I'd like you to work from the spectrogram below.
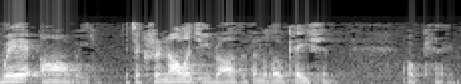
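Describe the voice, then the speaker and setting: Over noticeable background noise, a man with a Liverpool accent speaks at fairly low pitch with ordinary pitch variation. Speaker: speaker at a church event. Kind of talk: public talk, informal with jokes. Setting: stage.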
